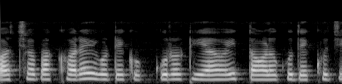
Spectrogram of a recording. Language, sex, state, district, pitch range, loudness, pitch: Odia, female, Odisha, Khordha, 220-235 Hz, -17 LUFS, 230 Hz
